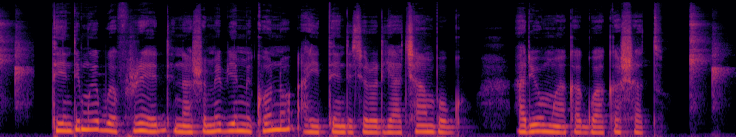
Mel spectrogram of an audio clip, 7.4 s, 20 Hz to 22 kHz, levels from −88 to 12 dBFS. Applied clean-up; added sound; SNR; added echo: none; none; none; none.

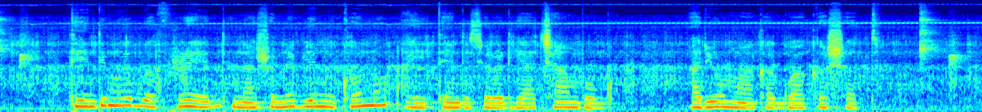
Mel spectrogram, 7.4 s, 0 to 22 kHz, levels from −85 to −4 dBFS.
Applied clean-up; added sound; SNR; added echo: none; Tools; 14 dB; none.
